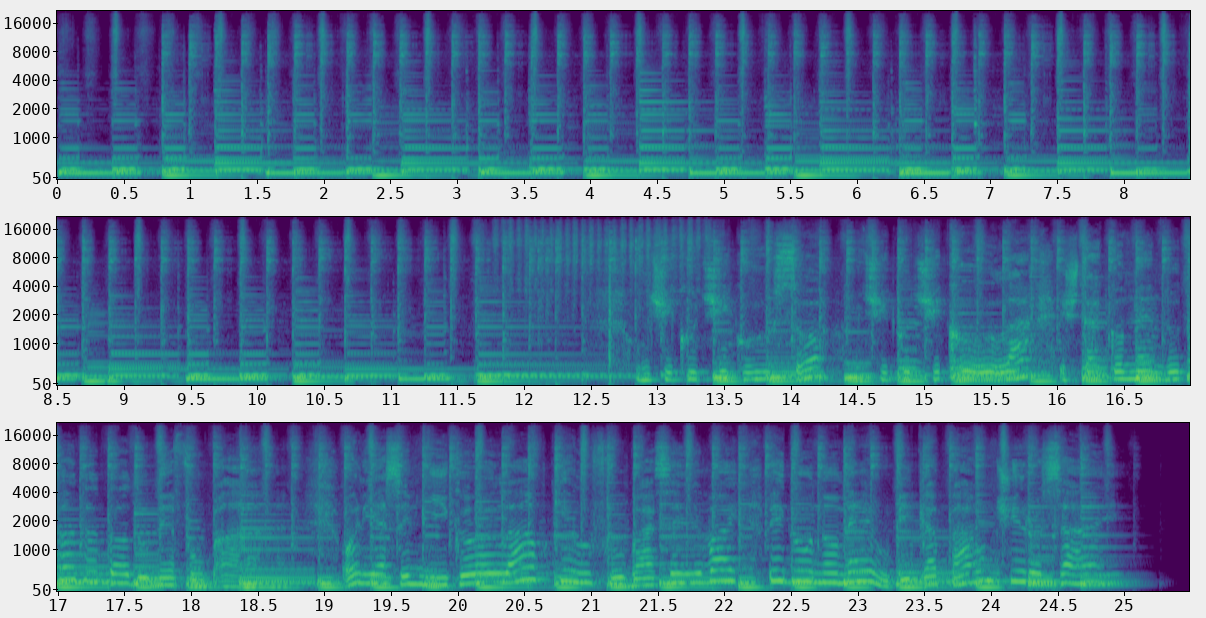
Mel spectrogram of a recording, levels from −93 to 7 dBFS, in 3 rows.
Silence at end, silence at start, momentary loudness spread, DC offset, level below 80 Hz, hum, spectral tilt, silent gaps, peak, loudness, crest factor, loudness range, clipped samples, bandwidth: 0.4 s; 0 s; 7 LU; under 0.1%; -56 dBFS; none; -5.5 dB/octave; none; -8 dBFS; -25 LUFS; 16 dB; 5 LU; under 0.1%; over 20 kHz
